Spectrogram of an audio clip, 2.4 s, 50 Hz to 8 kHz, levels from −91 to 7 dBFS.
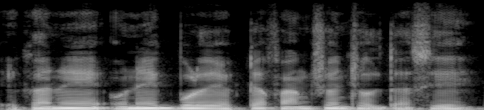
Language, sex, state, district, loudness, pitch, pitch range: Bengali, male, Assam, Hailakandi, -14 LUFS, 100 Hz, 90-105 Hz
